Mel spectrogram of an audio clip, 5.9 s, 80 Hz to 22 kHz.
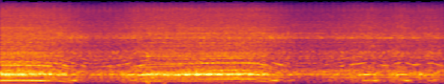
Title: Fiat Grande Punto 56 - Engine Noise Issue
